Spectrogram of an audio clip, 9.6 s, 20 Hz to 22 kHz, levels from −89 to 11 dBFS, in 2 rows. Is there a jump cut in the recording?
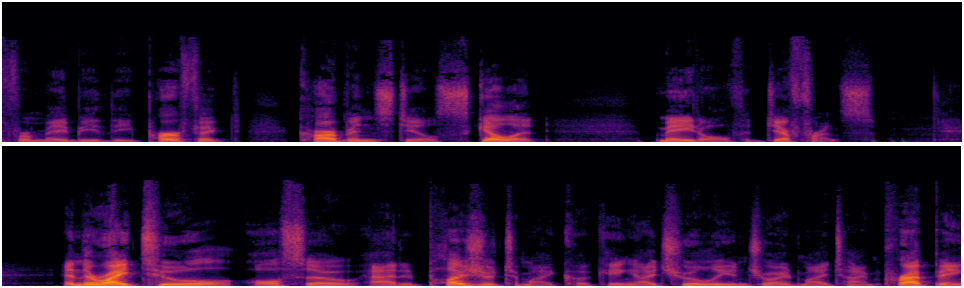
no; 0 cuts

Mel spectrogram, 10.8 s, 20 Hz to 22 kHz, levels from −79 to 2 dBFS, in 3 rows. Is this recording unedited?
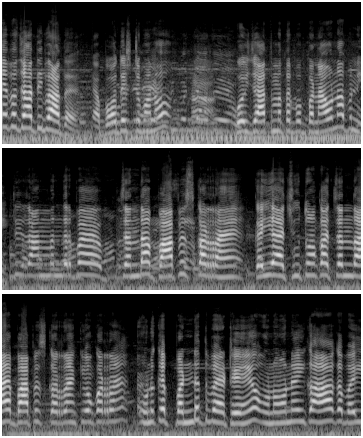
no; 5 cuts; at 0.9 s, 3.6 s, 4.8 s, 6.0 s, 8.5 s

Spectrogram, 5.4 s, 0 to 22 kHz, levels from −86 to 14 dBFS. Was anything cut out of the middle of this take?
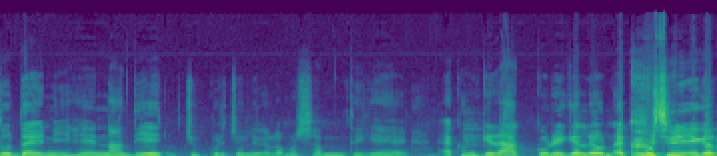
yes; 2 cuts; at 1.3 s, 3.2 s

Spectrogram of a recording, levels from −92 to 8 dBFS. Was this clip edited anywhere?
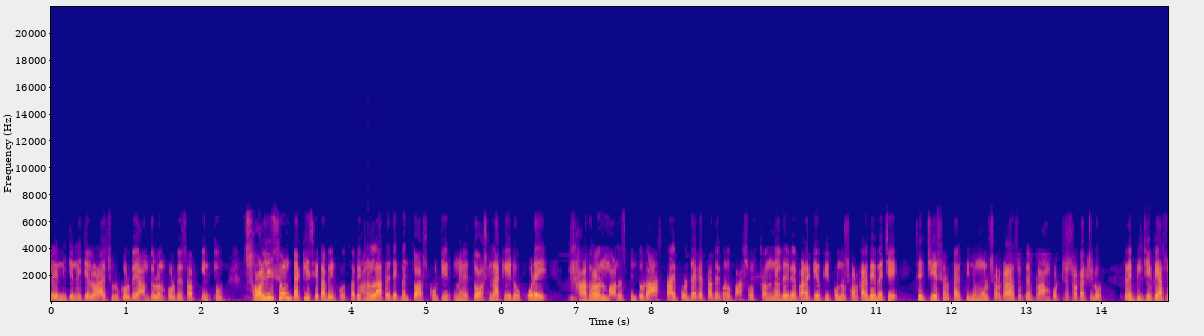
yes; 2 cuts; at 4.2 s, 9.7 s

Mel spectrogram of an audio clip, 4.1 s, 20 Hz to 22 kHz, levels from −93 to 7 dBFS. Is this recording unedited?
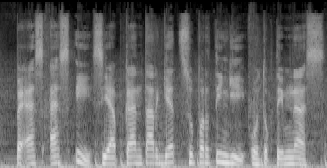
yes; 0 cuts

